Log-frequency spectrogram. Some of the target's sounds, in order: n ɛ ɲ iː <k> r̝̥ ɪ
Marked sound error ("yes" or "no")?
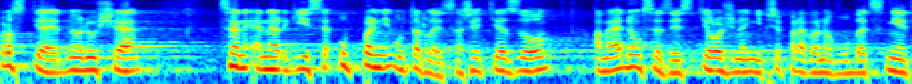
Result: yes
